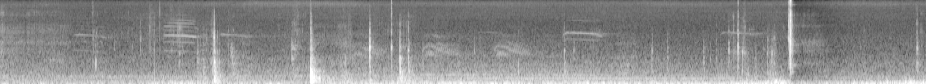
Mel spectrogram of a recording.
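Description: Rod and baitcasting reel being handled while a soft-plastic creature bait is flipped and worked: a few sharp clicks, the loudest about three seconds in and another near the end. Birds chirp briefly several times, and a low steady hum runs for a few seconds in the middle.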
